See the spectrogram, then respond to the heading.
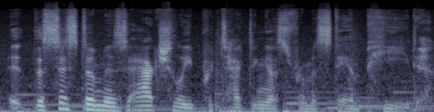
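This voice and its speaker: A man's voice: medium pitch, animated, a little fast, over music, close to an everyday voice. A man voicing a blunt, doubtful male friend in a visual novel.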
